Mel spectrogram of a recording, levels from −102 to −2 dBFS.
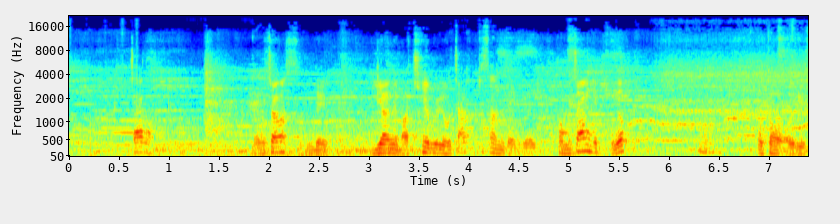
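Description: A recording of everyday sounds, it has a swirly, hollow, smeared character throughout, with transients blurred and nothing above about 20 kHz. That points to generation loss, likely from lossy MP3 coding repeated about four times, which fits a 96 kbit/s chain, each pass requantising on a shifted frame grid so the noise and spectral holes build up. At 0.67 s a sharp snap sits on top of the sound, an electrical switching spike, likely a nearby switch or static discharge arcing briefly into the audio line. From 2.00 s to 3.79 s everything slows by about 6.3% and drops roughly 112 cents, just over a semitone, then snaps back to normal. This is a drift correction step, likely clock-matching software abruptly changing the playback rate to rebalance its buffer.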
